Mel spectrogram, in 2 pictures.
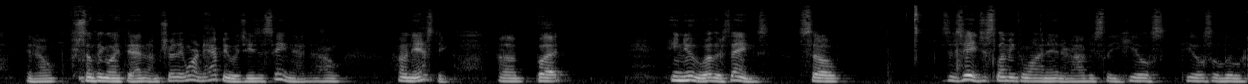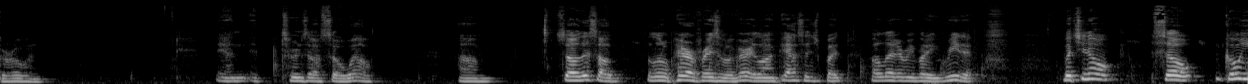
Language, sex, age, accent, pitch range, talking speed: English, male, 60-79, American, 145-190 Hz, 175 wpm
